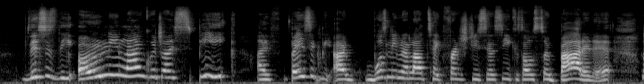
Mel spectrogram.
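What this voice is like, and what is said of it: British accent. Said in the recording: “Black British... you can hear my accent”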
